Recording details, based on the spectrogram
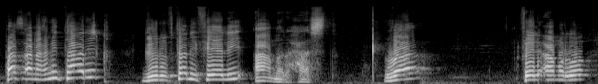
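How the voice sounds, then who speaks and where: Tajik-accented male teacher, fairly high voice, walks through each step, quizzes himself aloud. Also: sing-song, a little hiss or hum. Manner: explains step by step, asks and answers his own questions. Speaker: Arabic grammar teacher. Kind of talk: classroom lesson at a board.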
